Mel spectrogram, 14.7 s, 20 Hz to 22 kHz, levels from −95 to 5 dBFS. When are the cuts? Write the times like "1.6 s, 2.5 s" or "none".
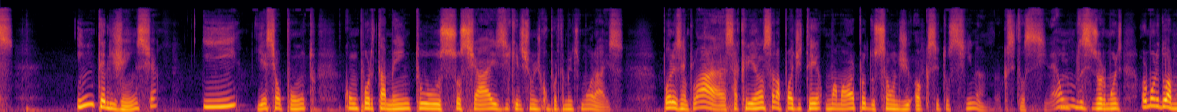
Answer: none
